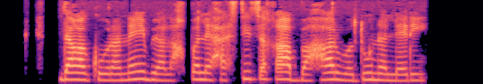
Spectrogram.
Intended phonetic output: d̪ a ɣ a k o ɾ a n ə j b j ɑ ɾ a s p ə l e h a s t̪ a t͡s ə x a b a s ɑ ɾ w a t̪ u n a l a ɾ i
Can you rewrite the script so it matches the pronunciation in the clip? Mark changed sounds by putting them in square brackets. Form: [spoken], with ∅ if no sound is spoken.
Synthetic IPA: d̪ a ɣ a k o ɾ a n ə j b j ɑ [l] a [x] p ə l e h a s t̪ [i] t͡s ə x a b a [h] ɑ ɾ w a [d̪] u n a l a ɾ i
